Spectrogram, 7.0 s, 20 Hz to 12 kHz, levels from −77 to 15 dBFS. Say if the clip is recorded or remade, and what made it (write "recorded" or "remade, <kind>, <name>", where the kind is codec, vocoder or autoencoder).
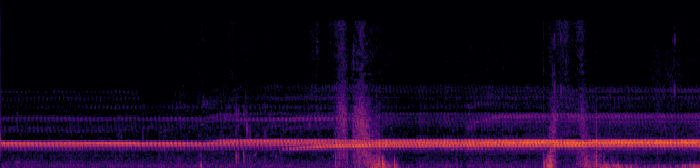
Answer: remade, vocoder, Vocos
